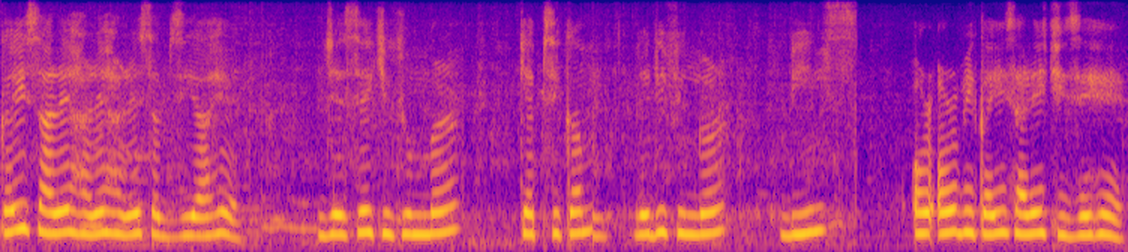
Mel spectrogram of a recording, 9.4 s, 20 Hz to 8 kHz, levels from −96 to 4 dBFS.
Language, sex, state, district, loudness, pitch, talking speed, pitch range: Hindi, female, Arunachal Pradesh, Papum Pare, -13 LUFS, 245 Hz, 120 wpm, 235-255 Hz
